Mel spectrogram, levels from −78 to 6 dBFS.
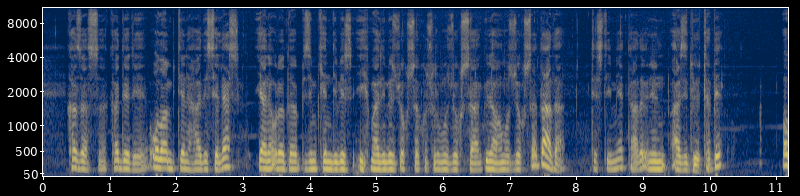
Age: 60-79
